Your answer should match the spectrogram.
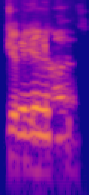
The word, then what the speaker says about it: Gibeonites: So the Gibeonites, is that the way you pronounce it? Gibeonites.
